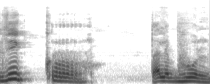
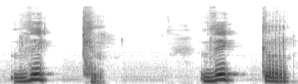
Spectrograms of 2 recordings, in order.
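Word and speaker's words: ذكر: ওয়াকফু করলে জিক জিক যদি বলি জিকর তাহলে ভুল মোটা হলো র আসরের শুদ্ধ উচ্চারণ হবে জিকর জিকর বিশেষ দ্রষ্টব্য তাসতিলা রতে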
